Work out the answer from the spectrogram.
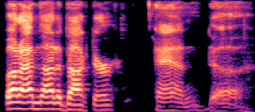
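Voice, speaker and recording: A man's voice: fairly high pitch, expressive, a little slow, gravelly, dry recording, clean studio sound. A man in his seventies hosting a casual livestream, chatting in a rambling, folksy way and answering viewers. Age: 70s. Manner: rambling, folksy, reads viewer comments aloud. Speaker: livestream host. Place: his home in Florida.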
